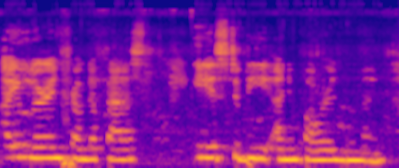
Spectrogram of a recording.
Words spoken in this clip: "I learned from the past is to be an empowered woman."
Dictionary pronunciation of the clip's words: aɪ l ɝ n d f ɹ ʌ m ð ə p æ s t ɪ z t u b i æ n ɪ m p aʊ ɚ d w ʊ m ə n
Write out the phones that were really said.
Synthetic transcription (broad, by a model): aɪ l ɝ n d f ɹ ʌ m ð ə f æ s t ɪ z t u b i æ n ɪ m p aʊ ɚ d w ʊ m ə n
